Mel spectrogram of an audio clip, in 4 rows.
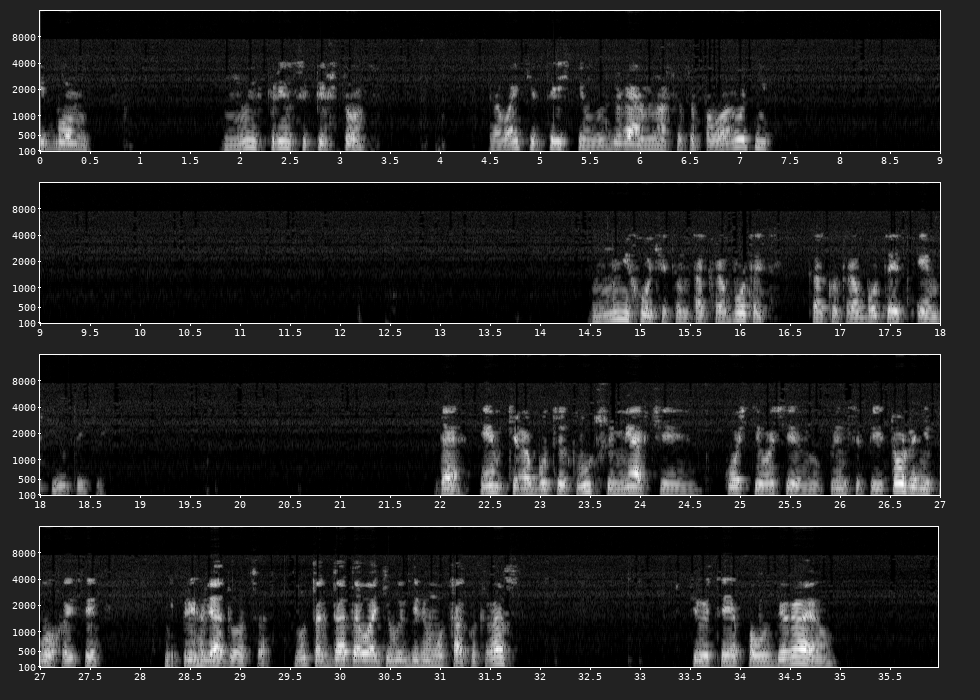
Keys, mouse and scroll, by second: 3.4-4.0 middle drag, 4.1-4.5 shift+middle drag, 7.0-12.3 drag, 13.9 click, 17.8 click, 19.8 click, 20.9-24.8 drag, 29.0 click, 32.3 shift+click.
